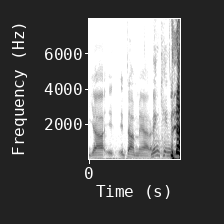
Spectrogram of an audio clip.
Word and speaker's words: ja: It's spelled ja but they say yah.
